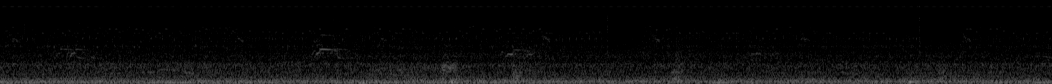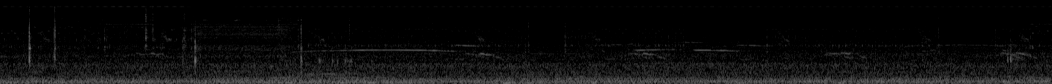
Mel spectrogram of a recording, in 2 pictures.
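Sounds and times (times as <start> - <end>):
small birds whistling: 0.0 - 8.3, 9.6 - 21.0
sharp clicks: 10.7 - 14.1.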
